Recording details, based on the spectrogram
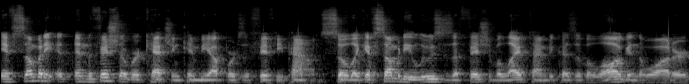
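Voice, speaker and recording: An ordinary speaking voice with a Canadian accent moves at a fairly quick pace with lively intonation. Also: man. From Canada. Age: 20s. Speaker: fishing guide. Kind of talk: casual chat.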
